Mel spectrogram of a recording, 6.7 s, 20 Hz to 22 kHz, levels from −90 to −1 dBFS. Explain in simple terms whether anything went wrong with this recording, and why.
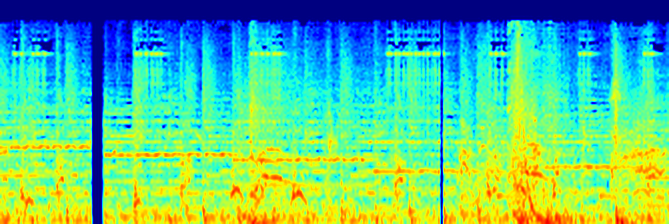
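Something did go wrong, twice. The sound cuts to silence from 0.91 to 1.04 seconds, a gap of about 128 milliseconds. It happens again from 4.40 to 4.44 seconds, a shorter hole of about 32 milliseconds. This is a digital broadcast dropout. The receiver lost the signal or got damaged data, so it muted itself until good data arrived. Whatever was sent during those gaps is gone for good.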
